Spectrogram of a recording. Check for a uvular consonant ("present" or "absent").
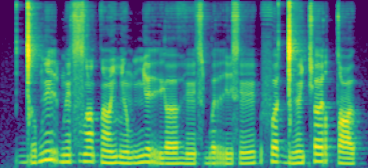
absent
